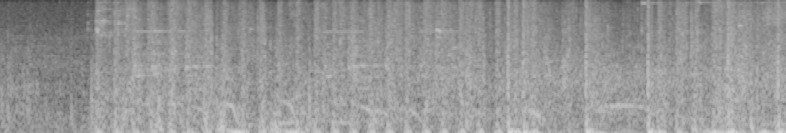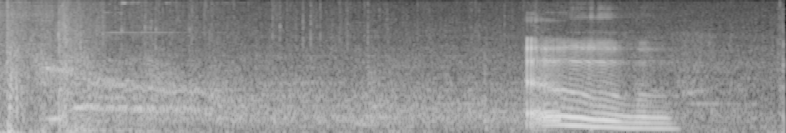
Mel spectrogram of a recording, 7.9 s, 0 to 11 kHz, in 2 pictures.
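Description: Pipe rifle gunfire in Fallout 4: a fast burst of shots, loud and close, that runs for several seconds and trails off. A sharp whooshing game effect follows near the end.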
